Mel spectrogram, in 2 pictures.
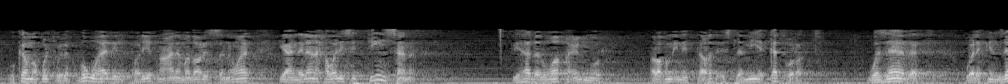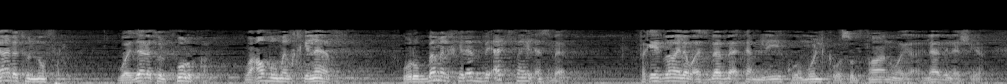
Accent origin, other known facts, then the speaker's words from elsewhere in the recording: Egypt; فنفس القضية يعني مثلا عندنا في مصر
